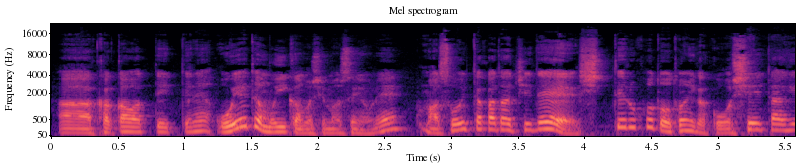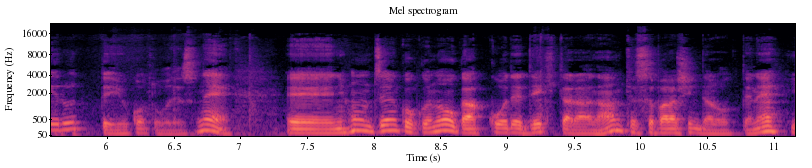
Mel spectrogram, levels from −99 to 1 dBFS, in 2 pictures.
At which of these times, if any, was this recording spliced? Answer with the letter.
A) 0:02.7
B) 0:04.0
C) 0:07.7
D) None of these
A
